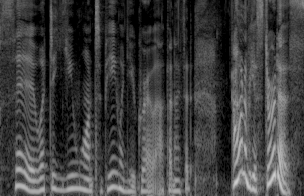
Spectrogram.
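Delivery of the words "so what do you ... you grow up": put-on snooty English accent, slower pace. Retelling a guidance counselor's question to the speaker, imitating a snooty english accent. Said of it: "had that sort of snooty accent".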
